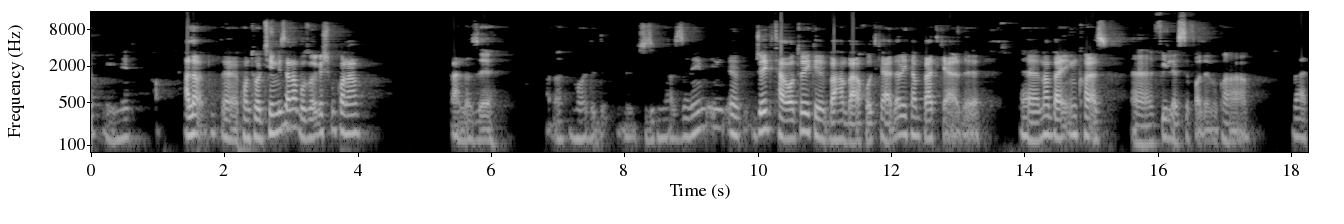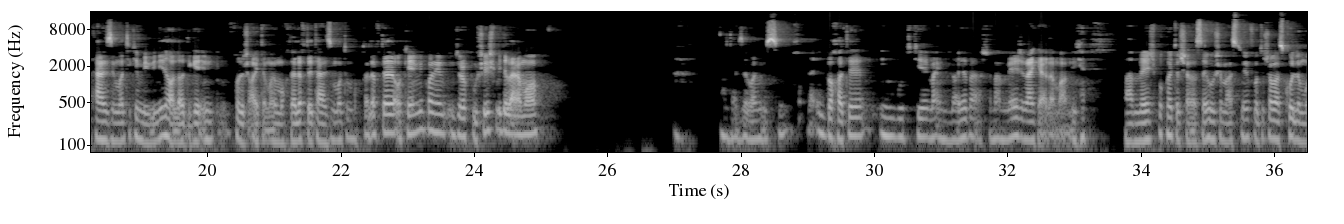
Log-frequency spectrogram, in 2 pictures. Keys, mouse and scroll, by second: 32.7 right click.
